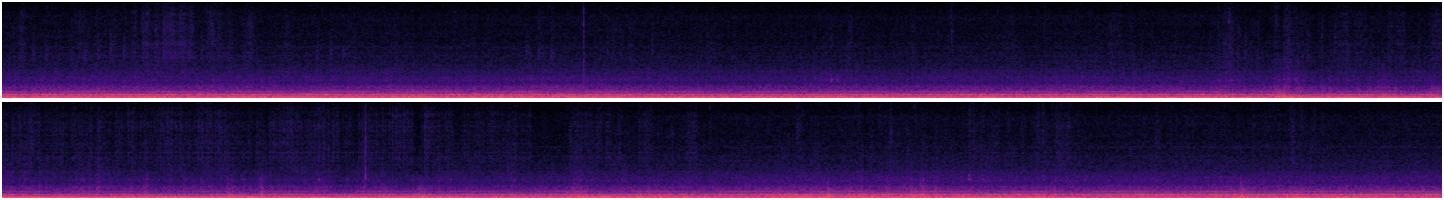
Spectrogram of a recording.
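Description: Pendolino tilting train running at speed, heard from inside a passenger car: a steady low rumble with a constant hum and a thin higher tone above it.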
